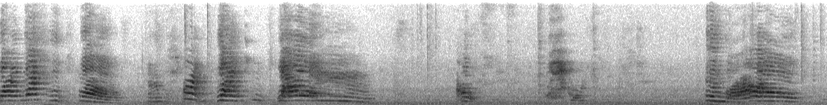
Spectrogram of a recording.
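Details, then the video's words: Pet male Moluccan cockatoo talking and making noises while playing: a long series of loud, harmonic, bending squawks and drawn-out wails, some clustered and some spaced several seconds apart, with a steady low hum behind. "Moluccan Cockatoo Talking Compilation and Playing Running Jumping Making Noises"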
